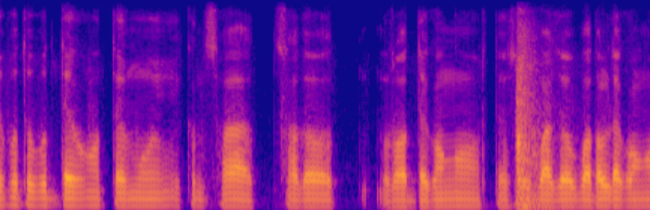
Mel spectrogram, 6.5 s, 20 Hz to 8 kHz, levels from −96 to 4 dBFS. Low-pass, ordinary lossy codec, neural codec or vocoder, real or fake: 7.2 kHz; Opus, 16 kbps; none; real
